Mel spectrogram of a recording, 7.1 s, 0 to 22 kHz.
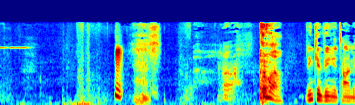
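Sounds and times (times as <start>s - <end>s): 
speech: 2.3s - 2.8s, 6.1s - 7.0s
loud nasal snorts: 2.3s - 3.2s
rough throat clearing: 5.2s - 5.7s.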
